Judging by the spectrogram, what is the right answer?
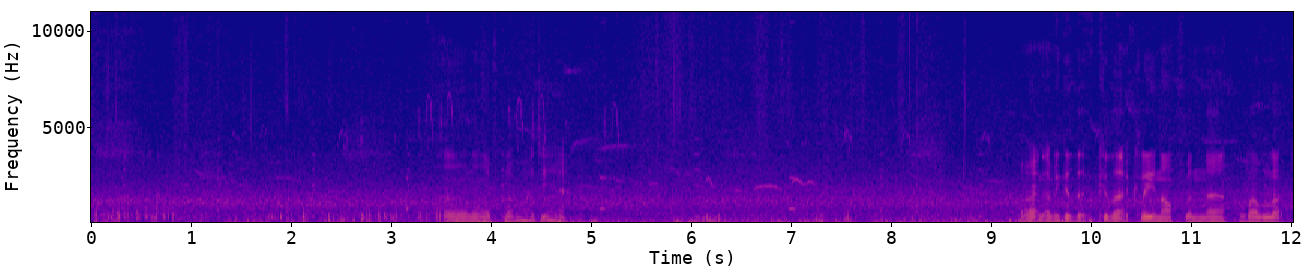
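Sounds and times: bird chirps: 0.0s - 12.0s.

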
